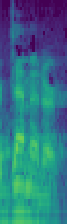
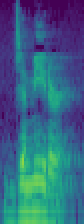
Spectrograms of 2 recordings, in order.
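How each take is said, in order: First: "Demeter" as DEM-uh-ter; first-syllable stress. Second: "Demeter" as duh-MEE-ter; second-syllable stress. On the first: Preacher offering another pronunciation, "Demeter" said DEM-uh-ter. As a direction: stress the start of "Demeter", short e. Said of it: "emphasis is on the first or last syllable". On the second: Preacher naming a Greek goddess, "Demeter" said duh-MEE-ter. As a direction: stress the middle of "Demeter", long ee. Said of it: "It's one pronunciation or the other". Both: Shown as a demonstration.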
